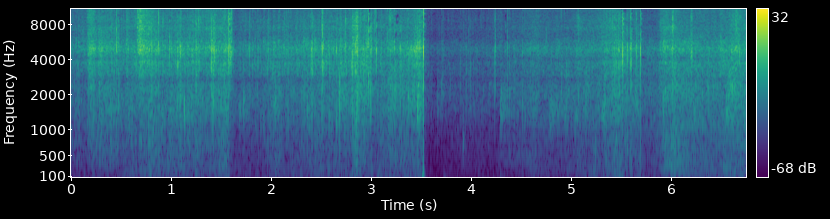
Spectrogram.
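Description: Rain falling, with many scattered clicks and crackles; the sound drops away abruptly about halfway through, then comes back fainter.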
